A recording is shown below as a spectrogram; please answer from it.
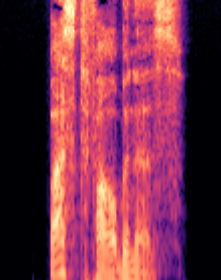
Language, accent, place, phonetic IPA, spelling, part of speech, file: German, Germany, Berlin, [ˈbastˌfaʁbənəs], bastfarbenes, adjective, De-bastfarbenes.ogg
- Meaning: strong/mixed nominative/accusative neuter singular of bastfarben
